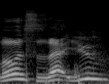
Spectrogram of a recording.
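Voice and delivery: put-on drunk voice. Describing a video of a guy who made fun of the speaker, quoting him: imitating a very drunk man. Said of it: "he's like super drunk".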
